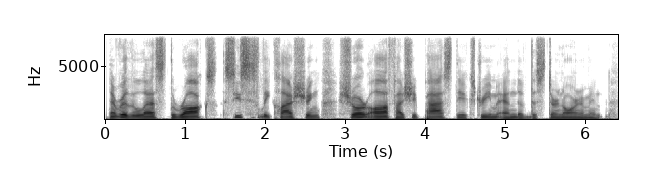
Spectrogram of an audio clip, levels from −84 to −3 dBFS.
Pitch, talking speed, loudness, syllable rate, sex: 110 Hz, 160 wpm, -18 LUFS, 5.2 syllables/s, male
